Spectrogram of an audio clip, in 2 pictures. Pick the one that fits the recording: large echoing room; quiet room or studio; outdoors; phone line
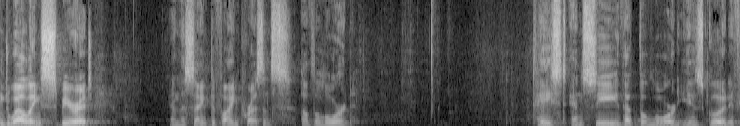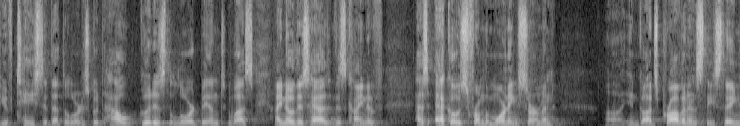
large echoing room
